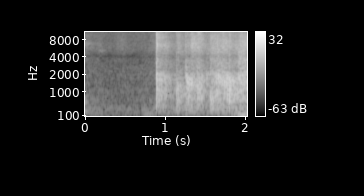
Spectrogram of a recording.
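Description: Audience applause breaking out about a second in: quick, dense hand clapping in a small room.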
